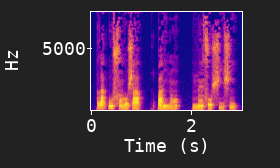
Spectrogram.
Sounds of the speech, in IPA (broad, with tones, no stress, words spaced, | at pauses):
la˧k͡pu˦ sɔ̃˦˨lo˧ʃa˦ | k͡pa˨ɾĩ˨nɔ̃˧ | mɛ̃˨so˨ ʃi˧ ʃĩ˦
